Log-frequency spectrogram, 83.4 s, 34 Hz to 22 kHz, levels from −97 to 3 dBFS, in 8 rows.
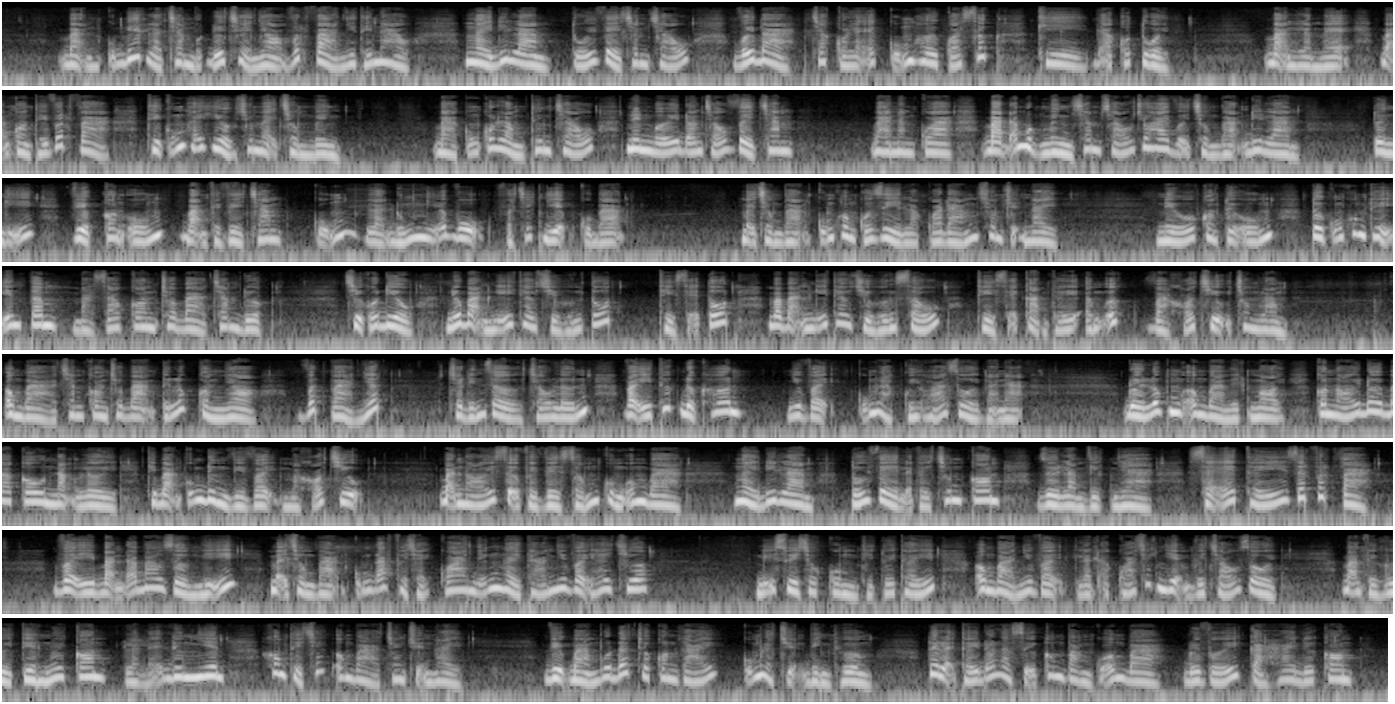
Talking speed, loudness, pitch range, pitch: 235 wpm, -25 LUFS, 165-230 Hz, 190 Hz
